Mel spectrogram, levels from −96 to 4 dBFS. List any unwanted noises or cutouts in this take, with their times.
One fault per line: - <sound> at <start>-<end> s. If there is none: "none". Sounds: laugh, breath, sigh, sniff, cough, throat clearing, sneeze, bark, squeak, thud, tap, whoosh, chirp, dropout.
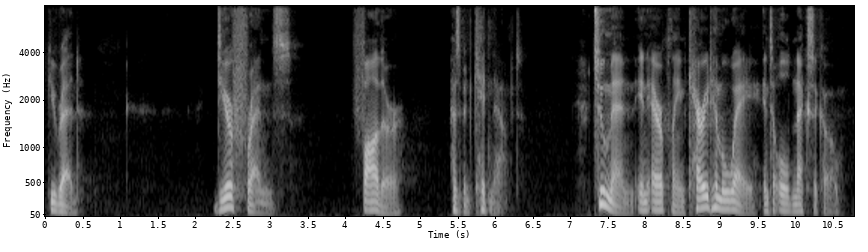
none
